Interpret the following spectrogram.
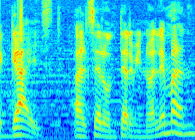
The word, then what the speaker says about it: Geist: de aquí ya que si bien se escribe hayes se pronuncia guys al ser un término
